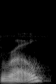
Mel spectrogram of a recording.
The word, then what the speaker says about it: rho: And the population version of the coefficient of correlation is following the convention referred to by the Greek letter row. It's spelled rho. It's pronounced row and it looks like a script P, but in fact it's the ancestor of our R.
